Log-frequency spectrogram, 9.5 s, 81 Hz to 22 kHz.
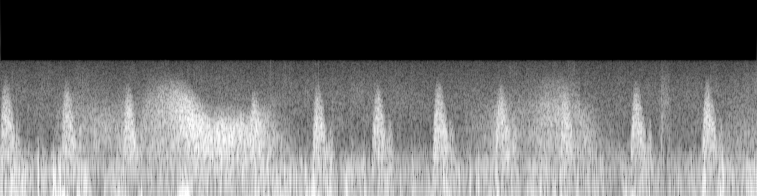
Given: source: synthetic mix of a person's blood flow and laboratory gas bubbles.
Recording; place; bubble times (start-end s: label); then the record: Doppler ultrasound of blood flow; subclavian vein
no bubbles
From the record:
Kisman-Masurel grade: 000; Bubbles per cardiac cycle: 0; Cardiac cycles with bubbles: 0%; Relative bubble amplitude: no bubbles discernible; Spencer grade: 0 (complete lack of bubble signals)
